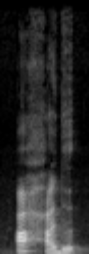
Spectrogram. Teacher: اسی طرح دیکھیں احدن، وقفی صورت میں پڑھیں گے احد، کیونکہ دال حروف قلقلہ میں سے ہے تو اس پر ہم مخرج کو ہلا کر پڑھیں گے احد، ٹھیک ہے، آواز باؤنس ہوگی۔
